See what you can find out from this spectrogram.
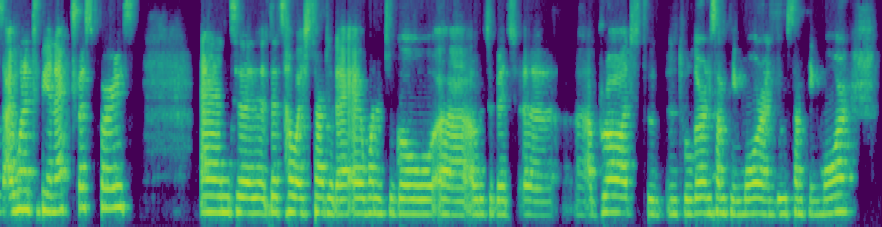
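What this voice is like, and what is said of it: Non-native English accent. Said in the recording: “because of my accent, of course, it was really difficult to start an acting career”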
